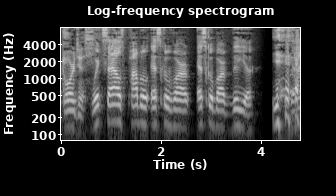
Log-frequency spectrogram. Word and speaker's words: villa: Yeah, the double L's, it's like a yeah. Villa. No, but in Spanish, it's Y. Right, like Villa.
